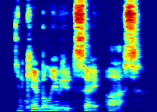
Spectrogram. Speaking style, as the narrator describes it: Kathy murmured

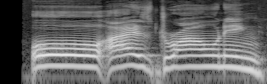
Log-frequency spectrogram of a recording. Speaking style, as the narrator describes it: shouted Old Man Terrapin when his head bounced out of the water

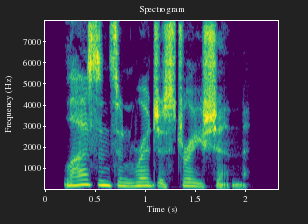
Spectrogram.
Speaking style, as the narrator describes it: he says again

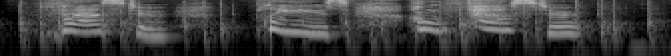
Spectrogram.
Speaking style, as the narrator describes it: cried

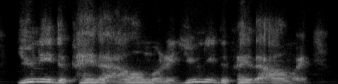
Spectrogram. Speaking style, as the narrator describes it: ran out of the house and was screaming at

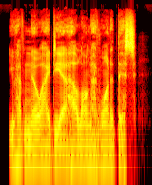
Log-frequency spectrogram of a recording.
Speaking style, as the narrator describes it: he said huskily

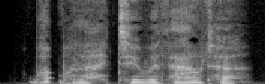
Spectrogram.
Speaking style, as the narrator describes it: whispered

